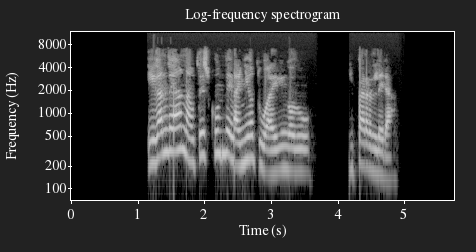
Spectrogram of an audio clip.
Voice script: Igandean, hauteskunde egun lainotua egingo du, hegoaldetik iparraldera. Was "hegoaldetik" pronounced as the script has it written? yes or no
no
